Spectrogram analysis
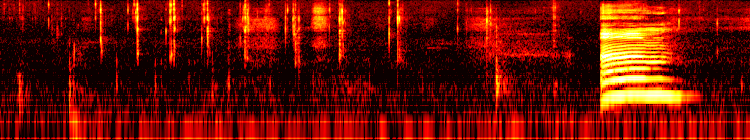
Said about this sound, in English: All right, let's try it. Ooh, that was weird. Let me give it one more sip.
